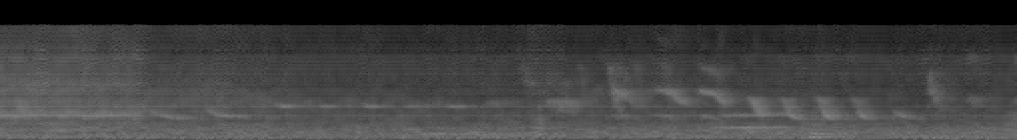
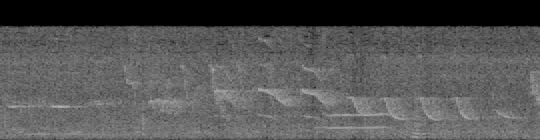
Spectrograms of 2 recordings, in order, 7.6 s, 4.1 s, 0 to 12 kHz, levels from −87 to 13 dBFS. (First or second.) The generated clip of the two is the first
